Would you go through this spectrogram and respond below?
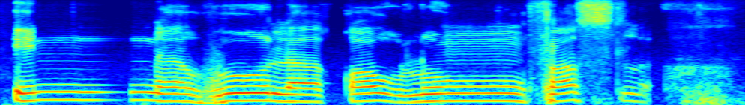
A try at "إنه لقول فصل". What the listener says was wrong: হয় নাই, সুন্দর হয় নাই। এবং গুন্নাটাও কিন্তু আপনি গুন্নাটা মোটা করে ফেলাইছেন। দেখেন, লাকাউলুন, এই যে লাকাউলুন, লাম ২ পেশ, লুন, তানউইনের পর কি আসছে? ফা আসছে। ইকফার হরফ কয়টা আমরা জানি? ১৫টা না? এই ১৫টা হরফের মধ্যে ৫টা হরফ মোটা। স, দ, ত, য, ক। এই ৫টা হরফ যদি আসে তাহলে গুন্নাটা মোটা হবে। বাদবাকি হরফ আসলে গুন্না মোটা হবে না। তাহলে আসছে কি? ফা। তাহলে গুন্নাটা মোটা করার কোনো কারণ নাই।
